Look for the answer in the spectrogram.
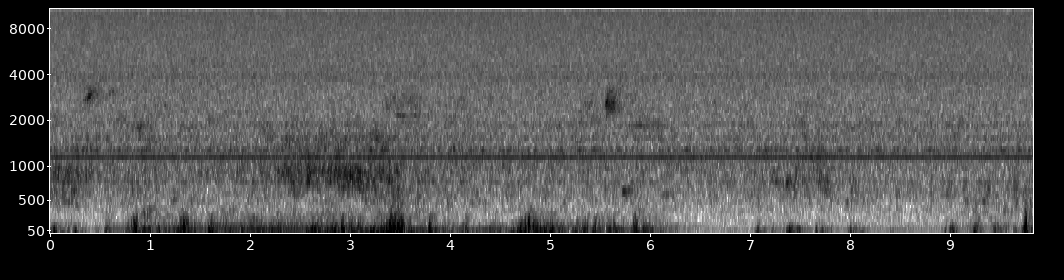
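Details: Low muffled voices and rumbling handling noise over a steady faint hum, without any animal call.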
